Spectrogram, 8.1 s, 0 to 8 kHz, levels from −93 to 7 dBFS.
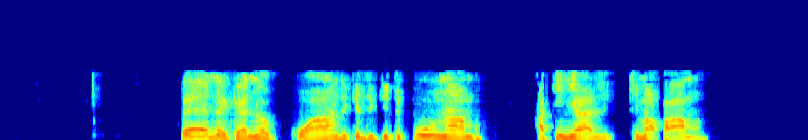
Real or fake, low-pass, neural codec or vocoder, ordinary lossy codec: real; 7.2 kHz; none; AAC, 16 kbps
